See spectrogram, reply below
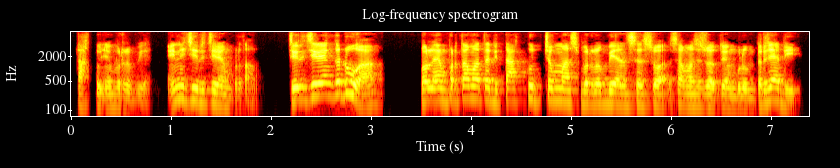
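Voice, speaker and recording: A man giving an Islamic sermon in a mosque, lively and full of rhetorical questions, often checking with the audience. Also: on the high side, fast. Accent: Indonesian. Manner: frequent "ya kan?" checks with the audience. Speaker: preacher.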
